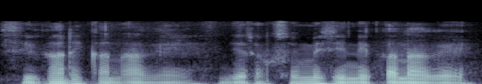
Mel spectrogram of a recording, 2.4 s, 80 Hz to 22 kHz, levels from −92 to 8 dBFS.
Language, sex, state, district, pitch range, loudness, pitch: Chakma, male, Tripura, Dhalai, 85-95 Hz, -21 LUFS, 90 Hz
